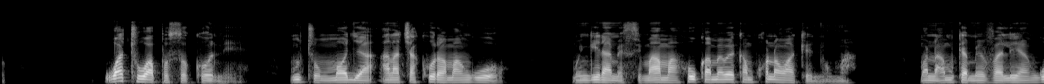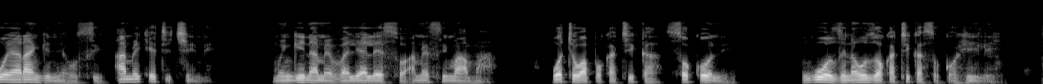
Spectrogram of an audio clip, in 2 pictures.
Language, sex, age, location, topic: Swahili, male, 18-24, Kisumu, finance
